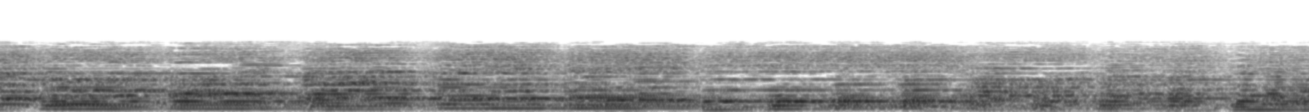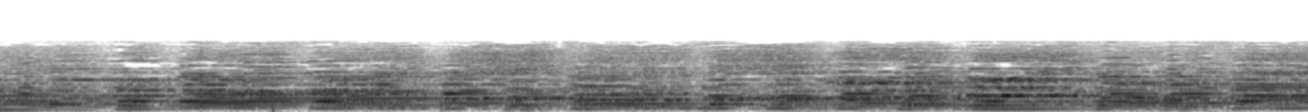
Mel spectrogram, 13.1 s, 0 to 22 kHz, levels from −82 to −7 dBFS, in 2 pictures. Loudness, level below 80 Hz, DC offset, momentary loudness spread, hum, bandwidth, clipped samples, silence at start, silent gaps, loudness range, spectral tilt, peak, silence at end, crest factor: -23 LUFS; -56 dBFS; under 0.1%; 5 LU; none; 5 kHz; under 0.1%; 0 s; none; 4 LU; -10 dB/octave; -6 dBFS; 0 s; 16 dB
